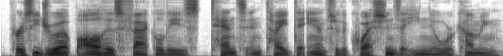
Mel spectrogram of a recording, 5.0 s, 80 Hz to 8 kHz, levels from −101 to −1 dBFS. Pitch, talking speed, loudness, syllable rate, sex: 95 Hz, 215 wpm, -18 LUFS, 5.5 syllables/s, male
